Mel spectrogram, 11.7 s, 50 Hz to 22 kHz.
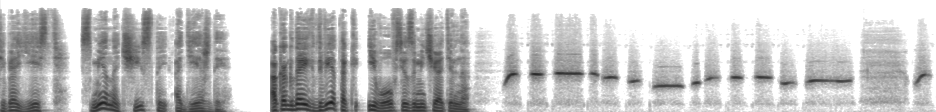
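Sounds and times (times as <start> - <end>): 
speech: 0.0 - 6.0
man whistling a lively old folk tune: 6.3 - 10.8, 11.4 - 11.6.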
